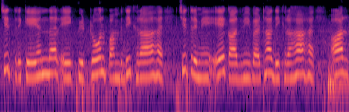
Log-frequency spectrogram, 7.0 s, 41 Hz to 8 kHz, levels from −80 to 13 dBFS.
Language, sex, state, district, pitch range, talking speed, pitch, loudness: Hindi, female, Madhya Pradesh, Katni, 210-250 Hz, 155 wpm, 225 Hz, -16 LUFS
